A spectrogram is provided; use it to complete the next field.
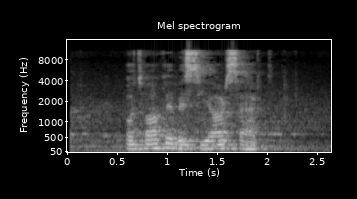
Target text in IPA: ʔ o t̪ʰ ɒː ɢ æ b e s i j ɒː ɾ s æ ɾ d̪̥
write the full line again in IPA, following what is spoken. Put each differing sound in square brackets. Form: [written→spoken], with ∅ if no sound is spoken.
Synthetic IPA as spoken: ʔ o t̪ʰ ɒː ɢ [æ→e] b e s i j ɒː ɾ s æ ɾ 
